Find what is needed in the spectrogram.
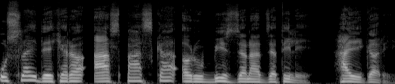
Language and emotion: Nepali, neutral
